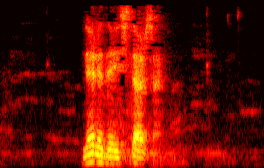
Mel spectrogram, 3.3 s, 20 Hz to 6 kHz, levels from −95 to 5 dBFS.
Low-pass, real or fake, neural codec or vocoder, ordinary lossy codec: 5.4 kHz; real; none; MP3, 24 kbps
